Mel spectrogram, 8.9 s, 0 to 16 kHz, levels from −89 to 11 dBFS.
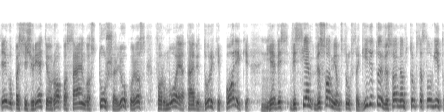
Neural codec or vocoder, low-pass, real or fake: none; 7.2 kHz; real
